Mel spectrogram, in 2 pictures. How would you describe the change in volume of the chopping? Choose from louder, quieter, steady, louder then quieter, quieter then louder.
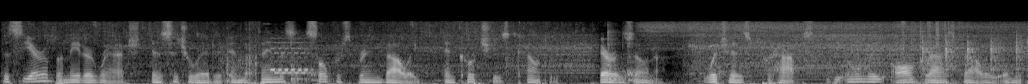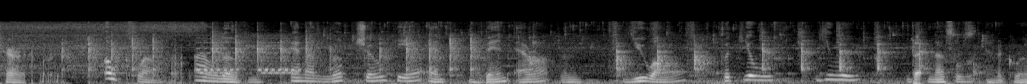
steady.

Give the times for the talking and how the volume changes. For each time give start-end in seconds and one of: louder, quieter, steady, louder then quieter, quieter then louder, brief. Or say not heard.
0.0-20.5 steady.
